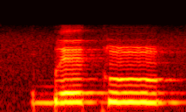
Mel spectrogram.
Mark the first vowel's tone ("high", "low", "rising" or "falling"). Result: high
